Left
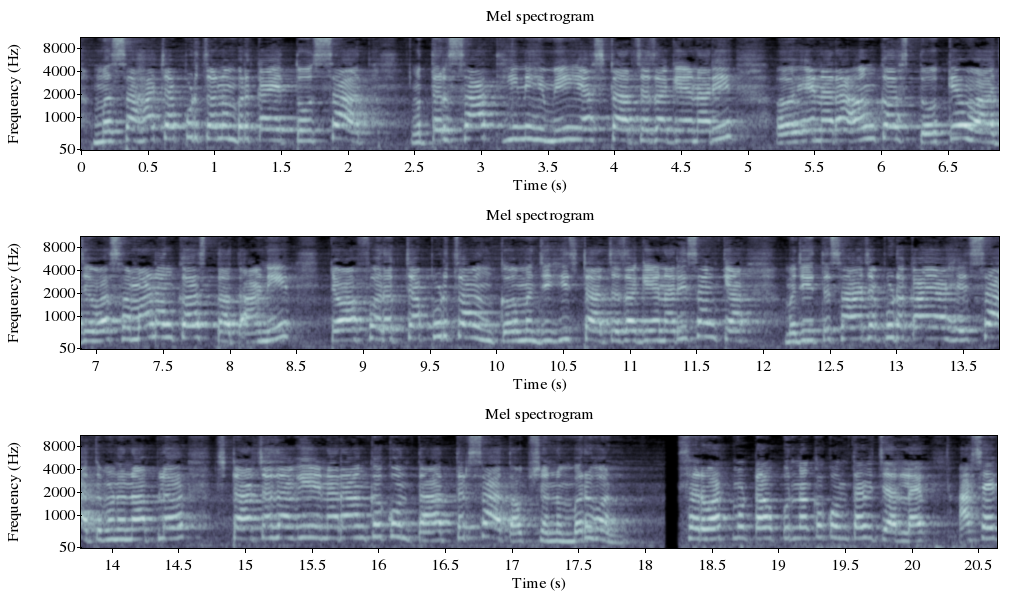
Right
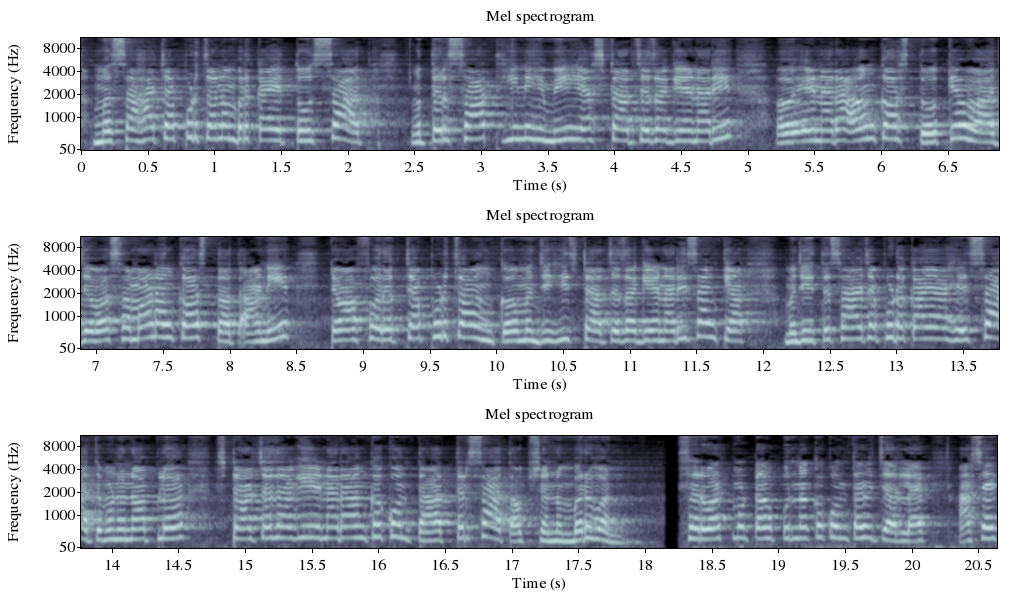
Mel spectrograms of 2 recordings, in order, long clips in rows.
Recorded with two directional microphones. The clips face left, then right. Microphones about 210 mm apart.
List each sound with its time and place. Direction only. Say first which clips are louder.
0.1 s a woman's voice: right 6 dB; 55° right (ahead or behind)
18.3 s a woman's voice: right 4 dB; 40° right (ahead or behind)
